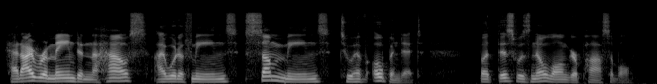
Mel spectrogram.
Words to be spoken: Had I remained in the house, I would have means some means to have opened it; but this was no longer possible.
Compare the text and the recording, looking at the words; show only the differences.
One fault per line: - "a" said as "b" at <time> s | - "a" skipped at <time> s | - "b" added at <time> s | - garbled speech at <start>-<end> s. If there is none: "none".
none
